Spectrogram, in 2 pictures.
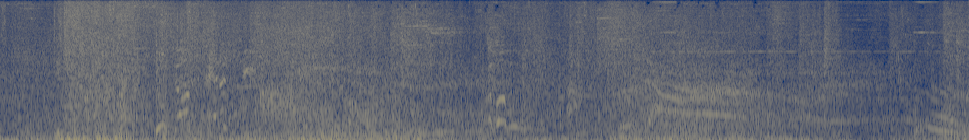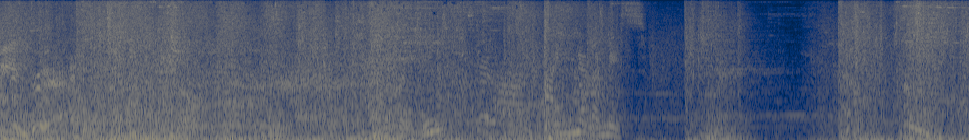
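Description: Spell effects crackle and burst in a video game battle.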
